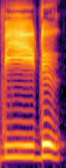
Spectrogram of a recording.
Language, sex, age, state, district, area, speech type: Tamil, female, 30-45, Tamil Nadu, Pudukkottai, rural, read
